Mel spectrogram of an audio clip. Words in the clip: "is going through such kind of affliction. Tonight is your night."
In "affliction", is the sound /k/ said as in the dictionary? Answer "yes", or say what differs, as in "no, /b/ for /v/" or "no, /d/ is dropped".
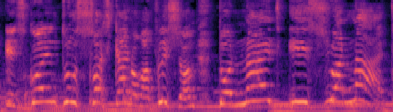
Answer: yes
